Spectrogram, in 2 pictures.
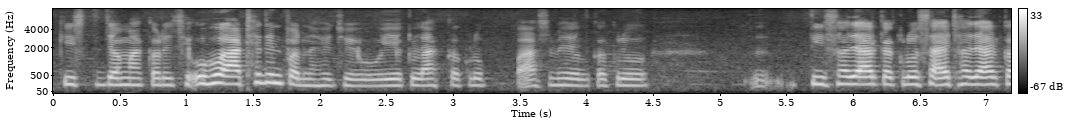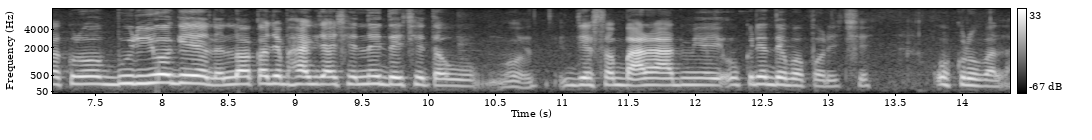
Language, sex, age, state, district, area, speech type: Maithili, female, 60+, Bihar, Sitamarhi, rural, spontaneous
